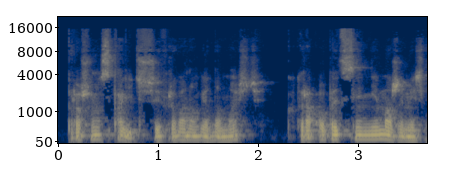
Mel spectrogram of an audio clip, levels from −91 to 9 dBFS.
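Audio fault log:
1.39–1.53 s and 2.75–2.77 s, lost packet rebuilt from error correction: low-bitrate copies carried by later packets filled 80 ms and 20 ms of speech, so there's no gap, but those stretches sound rougher and noisier.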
